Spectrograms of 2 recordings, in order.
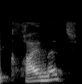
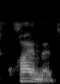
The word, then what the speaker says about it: climate: rather than saying weather, the pronunciation is, let me show you, climate, like this, climate.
